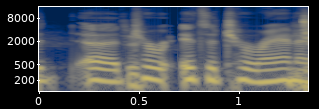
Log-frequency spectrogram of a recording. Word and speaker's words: Pteranodon: And he's like looking at a pterodon. I think that's how you say it. – Yep. – So bad at pronouncing dinosaur names. – Yeah, it's a pteranodon.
